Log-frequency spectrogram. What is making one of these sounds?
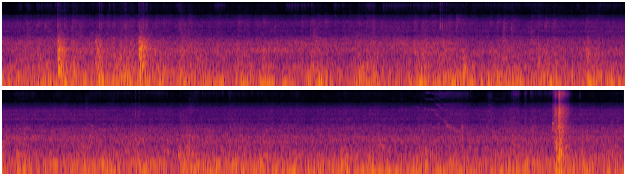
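Wheels clack over rail joints now and then.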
